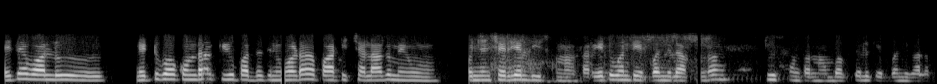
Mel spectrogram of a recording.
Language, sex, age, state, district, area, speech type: Telugu, male, 18-30, Andhra Pradesh, Guntur, urban, conversation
